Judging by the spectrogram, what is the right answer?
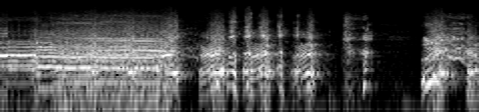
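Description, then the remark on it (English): A loud, drawn-out vocal cry gives way to a run of harsh, loud coughs in quick, uneven bursts, unaccompanied by speech. “Cough real loud.”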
